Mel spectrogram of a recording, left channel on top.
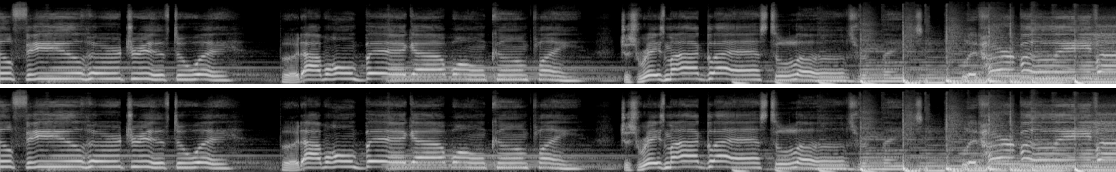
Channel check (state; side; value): identical; both; correlation 1.00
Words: feel her drift away. But I won't beg, I won't complain, just raise my glass to love's remains. Let her believe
